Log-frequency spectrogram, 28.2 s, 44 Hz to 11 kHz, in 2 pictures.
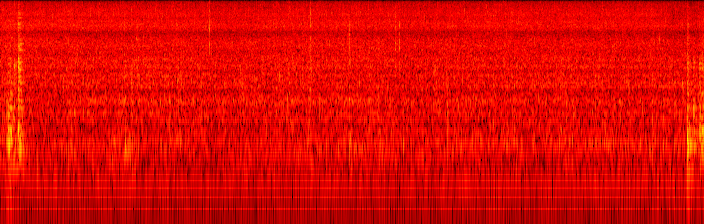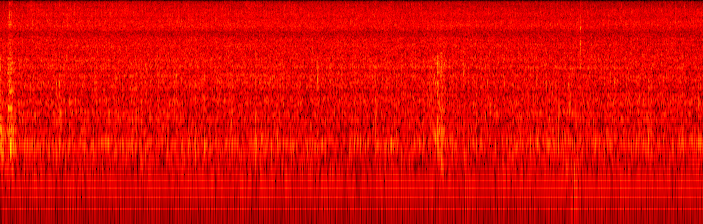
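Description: Chicken pieces frying in hot oil in an open aluminium pot, a steady sizzle throughout. Short clacks of metal tongs come just after the start, twice about 14 seconds in, and once more about 23 seconds in.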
